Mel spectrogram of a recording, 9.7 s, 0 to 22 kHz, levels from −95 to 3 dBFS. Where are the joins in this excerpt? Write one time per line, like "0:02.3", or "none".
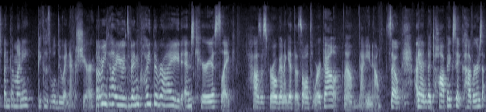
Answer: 0:02.0
0:03.8
0:08.4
